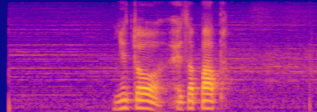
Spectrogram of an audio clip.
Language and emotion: Russian, neutral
